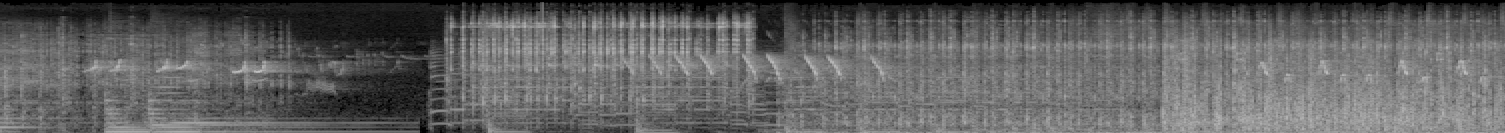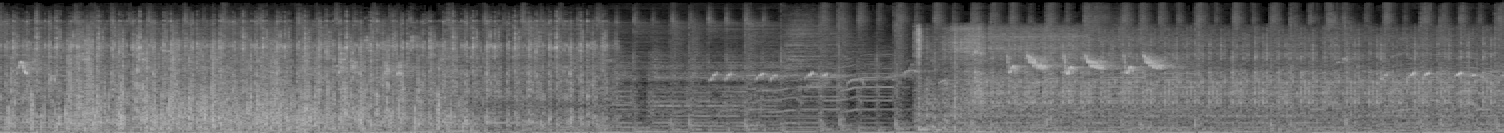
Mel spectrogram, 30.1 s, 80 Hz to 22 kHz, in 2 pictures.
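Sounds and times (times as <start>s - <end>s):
fast mechanical rattle: 0.0s - 3.1s, 4.4s - 22.7s, 24.2s - 30.0s
short falling chirps: 0.0s - 9.4s
background music with bass beat: 19.2s - 30.0s.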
